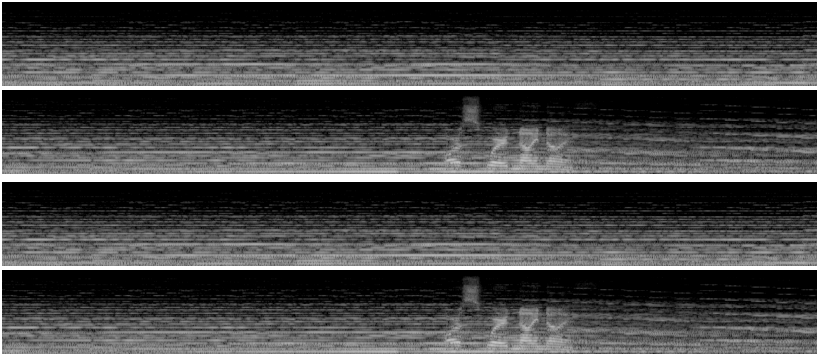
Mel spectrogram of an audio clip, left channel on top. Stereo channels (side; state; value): both; identical; correlation 1.00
